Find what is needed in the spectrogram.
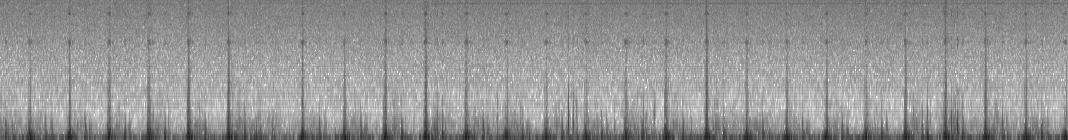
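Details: Recorder's own heart sounds with pressure applied after doing squats: strong, steady, evenly spaced heartbeats with a low muffled thump; one irregular beat occurred once during the recording.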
